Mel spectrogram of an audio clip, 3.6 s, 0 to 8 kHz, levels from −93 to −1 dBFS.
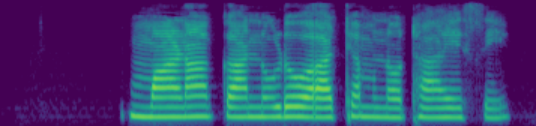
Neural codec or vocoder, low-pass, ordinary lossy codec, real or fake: codec, 16 kHz, 8 kbps, FunCodec, trained on Chinese and English, 25 frames a second; 7.2 kHz; MP3, 48 kbps; fake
